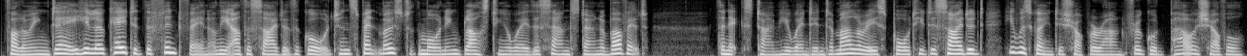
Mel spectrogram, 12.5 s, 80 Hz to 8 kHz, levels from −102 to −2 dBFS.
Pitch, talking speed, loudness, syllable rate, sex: 190 Hz, 225 wpm, -20 LUFS, 5.9 syllables/s, female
